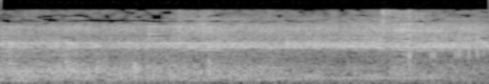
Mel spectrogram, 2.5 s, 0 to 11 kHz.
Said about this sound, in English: It was 4 days later when the train from St. Louis arrived at the Eagle's Nest station. Bill, Jingles, and Packer watched it come to a stop, but stayed out of sight.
